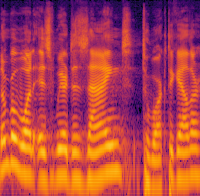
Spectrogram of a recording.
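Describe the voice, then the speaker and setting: In a Northern Irish accent, the speaker talks at a fairly quick pace with an animated tone. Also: man. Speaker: arts peacebuilding organiser. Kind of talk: conference talk. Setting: stage with audience.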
